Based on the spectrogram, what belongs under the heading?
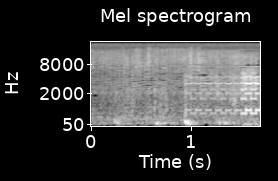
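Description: A phone rings with a bright electronic tone that starts partway through and swells louder toward the end, over faint low thumps and room noise, as Liz gets a phone call in a scene from 30 Rock.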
